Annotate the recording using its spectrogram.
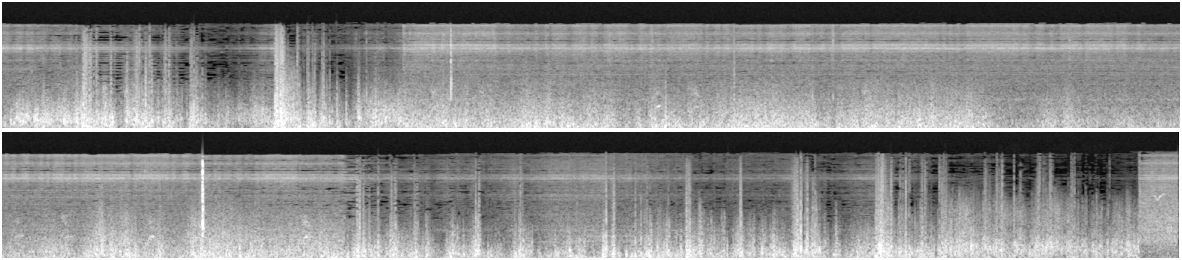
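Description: Wind buffeting the microphone in uneven gusts, with a few sharp clicks.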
